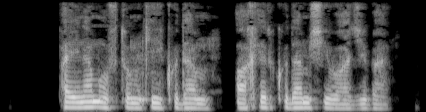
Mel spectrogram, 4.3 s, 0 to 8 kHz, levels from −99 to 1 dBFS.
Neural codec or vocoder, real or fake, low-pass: none; real; 7.2 kHz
